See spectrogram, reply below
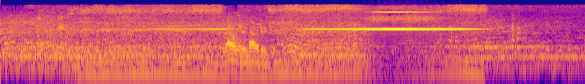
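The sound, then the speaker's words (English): A group of voices holds a steady, low buzzing drone in imitation of bees. It breaks briefly when someone speaks, then resumes and swells louder before fading near the end. “First, they would hear the buzzing of the bees, and the boys would imitate the buzzing of the bees.”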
